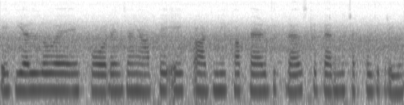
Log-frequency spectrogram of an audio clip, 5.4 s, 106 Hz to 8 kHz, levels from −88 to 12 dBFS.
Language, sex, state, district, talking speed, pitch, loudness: Hindi, female, Chhattisgarh, Bilaspur, 245 wpm, 195 Hz, -22 LUFS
